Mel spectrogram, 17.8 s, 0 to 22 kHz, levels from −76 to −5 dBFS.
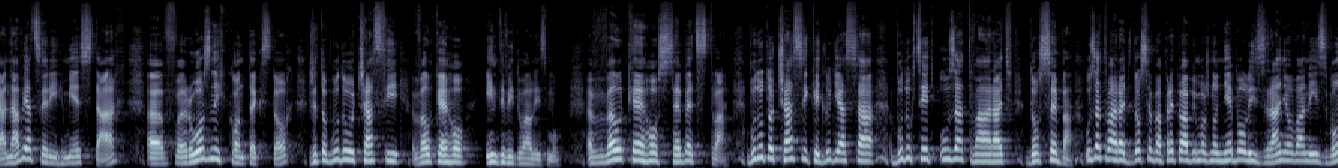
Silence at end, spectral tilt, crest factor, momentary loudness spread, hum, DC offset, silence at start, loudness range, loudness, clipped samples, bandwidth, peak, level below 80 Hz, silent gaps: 0 s; -4.5 dB/octave; 20 dB; 9 LU; none; under 0.1%; 0 s; 2 LU; -25 LUFS; under 0.1%; over 20 kHz; -6 dBFS; -76 dBFS; none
